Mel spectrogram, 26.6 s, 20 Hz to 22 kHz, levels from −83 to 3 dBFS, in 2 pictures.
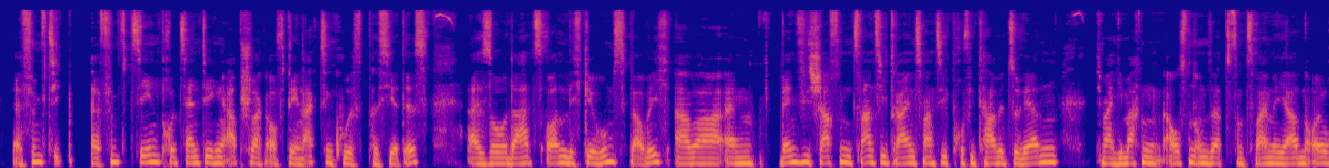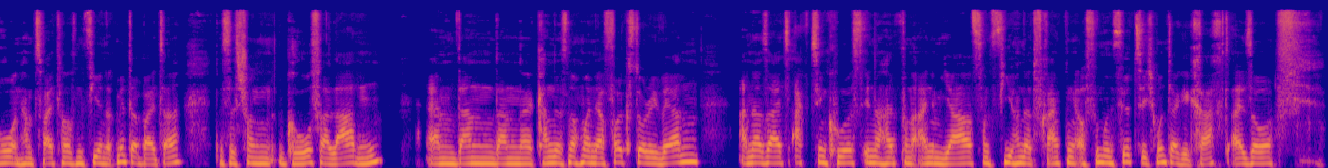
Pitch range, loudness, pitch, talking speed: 135-150 Hz, -23 LUFS, 145 Hz, 155 wpm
